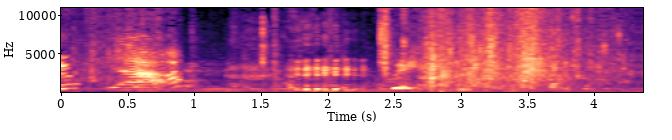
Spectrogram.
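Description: Water splashing in a shallow inflatable pool as children move and play in it, with a child's voice and background music.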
